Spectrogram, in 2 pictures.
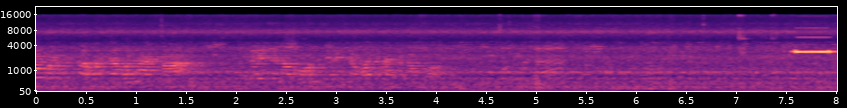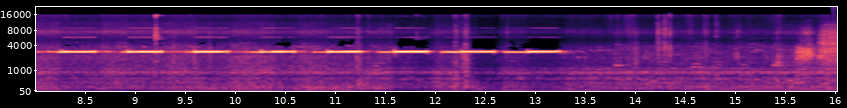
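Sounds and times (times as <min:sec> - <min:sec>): low train rumble: 0:00.0 - 0:16.0
train door warning beeps: 0:07.5 - 0:14.2.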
